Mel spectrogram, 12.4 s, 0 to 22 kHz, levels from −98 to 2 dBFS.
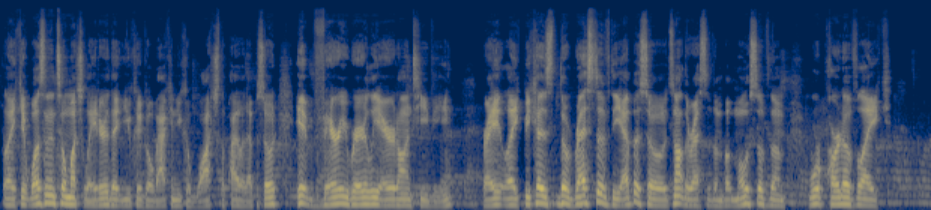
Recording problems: voice in the background; faint; throughout; 25 dB below the speech

